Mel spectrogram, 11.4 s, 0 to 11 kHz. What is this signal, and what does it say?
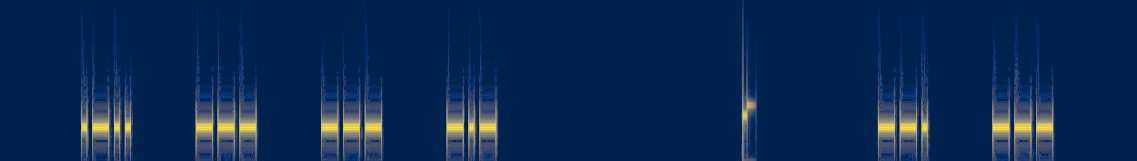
Morse code, heard as a keyed tone, about 22 wpm, spaced as for 10 wpm, 700 Hz. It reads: LOOK GO
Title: 4x Character Spacing - Top 200 Words - 22wpm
